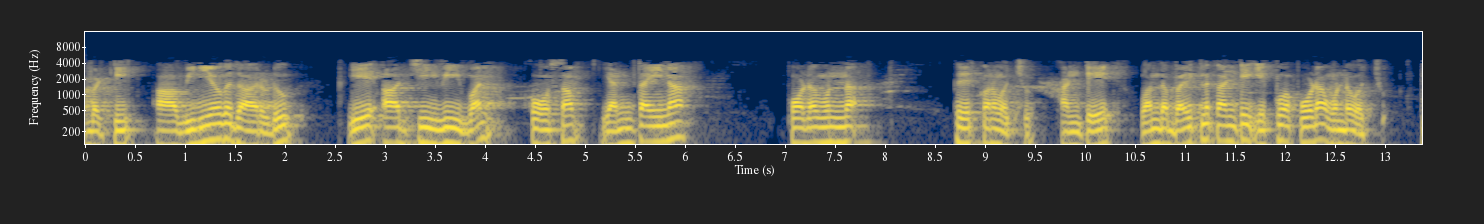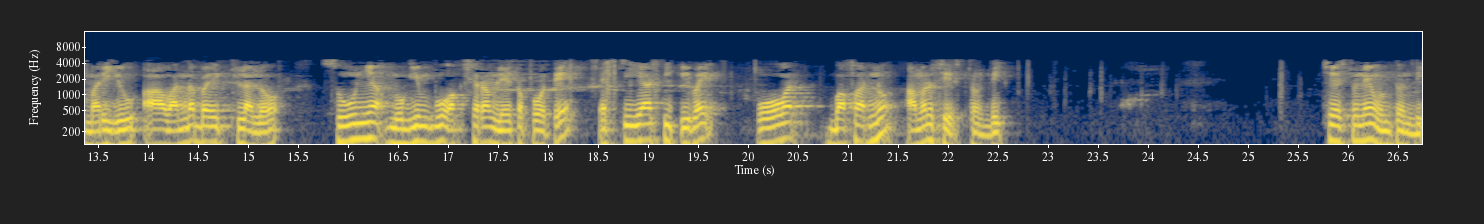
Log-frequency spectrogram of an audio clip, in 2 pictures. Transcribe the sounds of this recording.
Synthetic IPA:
kaːbɐʈːiaːʋinijɔːɡɐd̪aːɾuɽu | eːʔaːɾd͡ʒiʋiːʋɐnkɔːsɐment̪ɐjnaː | pɔɽɐʋunːɐ | pe̞ːɾkɔnɐʋɐt͡ʃːuɐɳʈe̞ː | ʋɐnd̪ɐbɐjʈlɐkɐɳʈe̞ːʔekːuʋɐkuːɽaːuɳɖɐʋɐt͡ʃːu̥ | mɐɾijuʔaːʋɐnd̪ɐbɐjʈlɐlo̞ː | suːnjɐmuɡimpuɐkʂɐɾɐmlɛːkɐpo̞ːt̪e̞ːesʈiːaːɾsiːpiʋɐj | ɔːʋɐɾbɐpʰɐɾnuɐ̰mɐlut͡ʃe̞ːst̪und̪i | t͡ʃe̞ːst̪uːne̞ːuɳʈund̪i

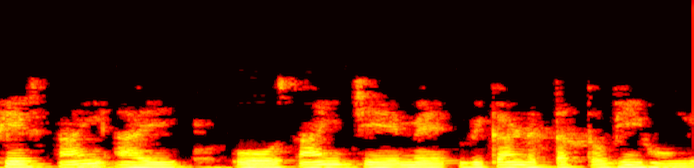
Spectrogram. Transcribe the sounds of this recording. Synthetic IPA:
pʰɪɾsaːĩaːi | oːsaːĩd͡ʒemẽʋɪkəɾnət̪ət̪bʱiɦõːŋɡe

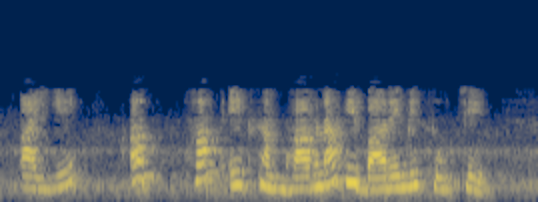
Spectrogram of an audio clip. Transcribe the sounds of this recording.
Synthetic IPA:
aːie | ɐb̚ | hɐmeːksə̃mbʱaːʋnakebaːɾemẽsoːt͡ʃeː

